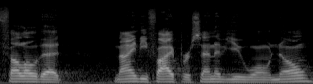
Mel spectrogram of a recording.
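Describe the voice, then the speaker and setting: A man at medium pitch, moderate pace and monotone, flat intonation. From southern Ontario, Canada. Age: 60s. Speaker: mining company executive. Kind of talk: keynote speech.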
